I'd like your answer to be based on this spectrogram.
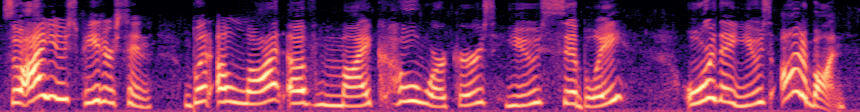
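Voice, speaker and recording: A young woman teaches birding basics in a friendly, practical way, speaking straight to the camera. Her voice sits high and bright. It is close and dry, picked up on a clip-on mic outdoors. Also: lively intonation, measured pace, no room sound. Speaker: conservation educator. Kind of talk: outdoor how-to lesson. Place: garden yard outdoors.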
